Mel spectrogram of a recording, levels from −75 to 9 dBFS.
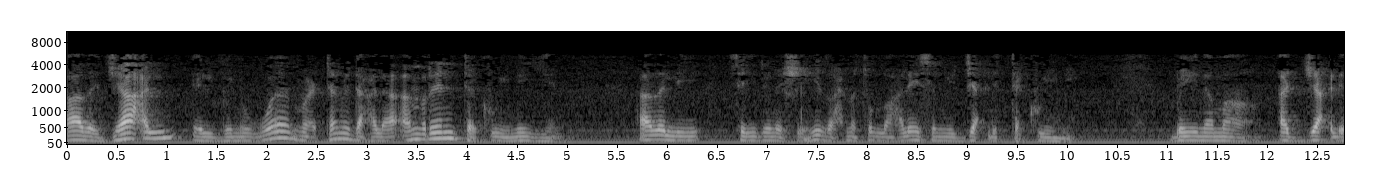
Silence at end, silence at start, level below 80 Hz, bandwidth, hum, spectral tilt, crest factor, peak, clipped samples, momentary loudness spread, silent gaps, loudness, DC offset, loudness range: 0 s; 0 s; -42 dBFS; 5.8 kHz; none; -11 dB/octave; 24 dB; -2 dBFS; under 0.1%; 17 LU; none; -26 LUFS; under 0.1%; 6 LU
